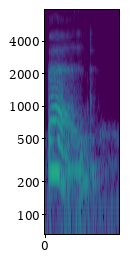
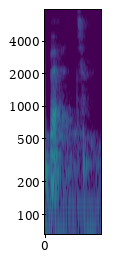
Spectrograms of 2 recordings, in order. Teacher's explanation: instead of saying bed, you don't voice the D and you end up saying bet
